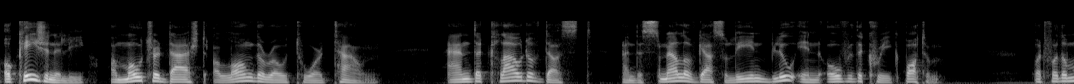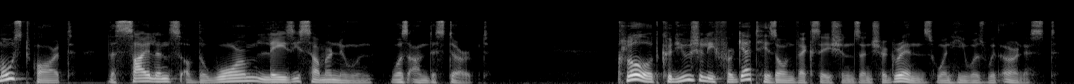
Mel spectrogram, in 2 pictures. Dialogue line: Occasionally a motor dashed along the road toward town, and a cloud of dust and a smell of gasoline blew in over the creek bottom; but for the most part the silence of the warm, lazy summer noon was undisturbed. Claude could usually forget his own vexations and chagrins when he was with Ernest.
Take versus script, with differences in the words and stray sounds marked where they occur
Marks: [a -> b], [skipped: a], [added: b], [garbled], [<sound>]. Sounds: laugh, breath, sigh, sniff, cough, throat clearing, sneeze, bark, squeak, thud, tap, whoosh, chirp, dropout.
Occasionally a motor dashed along the road toward town, and [a -> the] cloud of dust and [a -> the] smell of gasoline blew in over the creek bottom; but for the most part the silence of the warm, lazy summer noon was undisturbed. Claude could usually forget his own vexations and chagrins when he was with Ernest.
